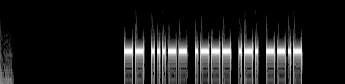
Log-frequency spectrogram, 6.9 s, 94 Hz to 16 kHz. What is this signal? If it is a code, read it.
Morse code, heard as a keyed tone, about 22 wpm, 700 Hz. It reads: M3JRQ
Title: DXCC-100 Call Signs - 5 Characters - Repeated 2x - 22wpm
